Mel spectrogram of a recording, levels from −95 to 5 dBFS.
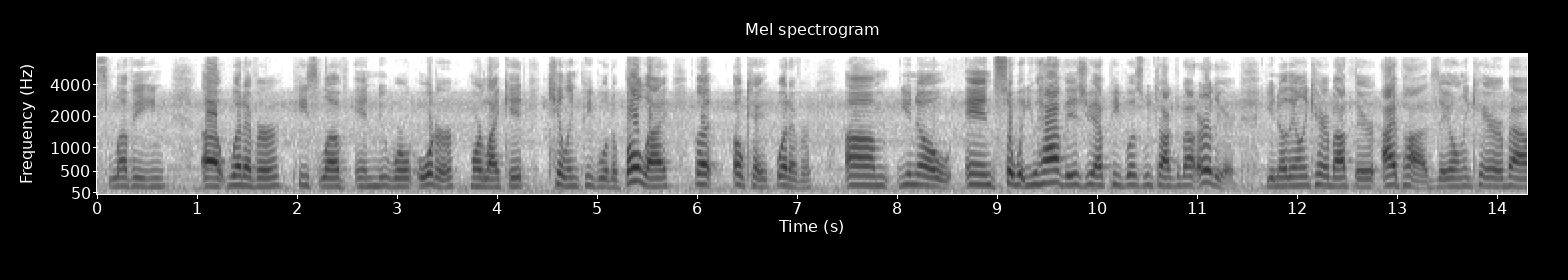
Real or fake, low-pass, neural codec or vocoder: real; 7.2 kHz; none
